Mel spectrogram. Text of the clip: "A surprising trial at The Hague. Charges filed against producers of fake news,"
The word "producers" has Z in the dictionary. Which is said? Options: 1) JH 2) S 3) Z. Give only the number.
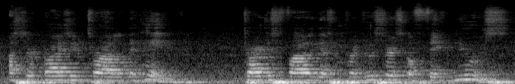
2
